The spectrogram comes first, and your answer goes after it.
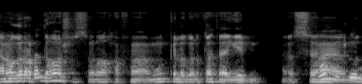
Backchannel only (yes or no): yes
